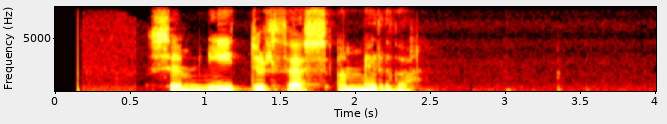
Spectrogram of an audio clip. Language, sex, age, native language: Icelandic, female, 20-29, Icelandic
